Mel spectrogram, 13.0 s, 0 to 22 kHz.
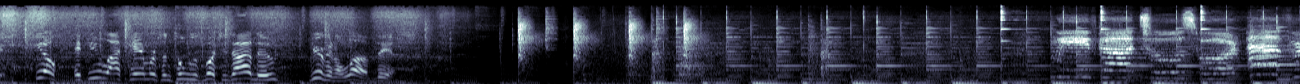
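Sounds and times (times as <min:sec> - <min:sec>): upbeat children's music: 0:00.3 - 0:13.0.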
